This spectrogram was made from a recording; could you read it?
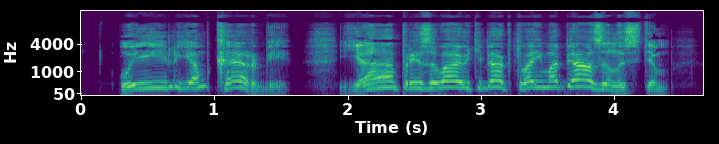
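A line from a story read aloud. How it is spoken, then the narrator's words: Distant yelling. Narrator (Russian): вопил издали Хайрам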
